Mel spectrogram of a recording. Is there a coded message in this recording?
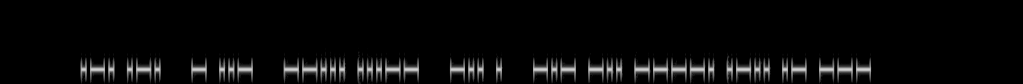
Yes: Morse code from 0.8 to 8.7 s, heard as a keyed tone, about 26 wpm, 700 Hz. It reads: RR TU 73 DE KD9LAO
